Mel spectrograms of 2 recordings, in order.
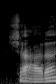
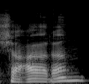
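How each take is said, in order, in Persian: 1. صدای عین بعدش مصوت نداره. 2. بعد از صدای عین یه فتحه کوتاه میاد. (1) "عین ساکن بشه" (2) "یا فتحه داده بشه"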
